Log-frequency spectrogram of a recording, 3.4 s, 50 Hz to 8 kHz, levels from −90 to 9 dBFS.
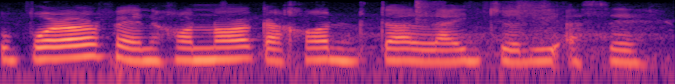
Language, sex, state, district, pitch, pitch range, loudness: Assamese, female, Assam, Sonitpur, 215 Hz, 205-225 Hz, -19 LUFS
